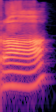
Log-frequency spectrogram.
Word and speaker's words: ر: light zai light but with the raw you can see or you can hear that it sounds heavy sigh sorry raw raw raw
